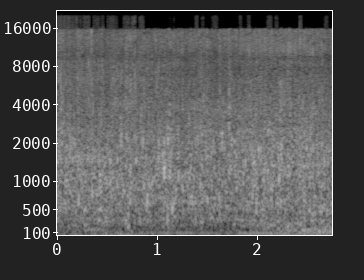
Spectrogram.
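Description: Water splashes and trickles steadily into a pond liner basin, a close, continuous rushing babble with no voices.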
